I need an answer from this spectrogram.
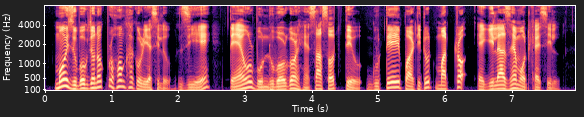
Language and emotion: Assamese, happy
